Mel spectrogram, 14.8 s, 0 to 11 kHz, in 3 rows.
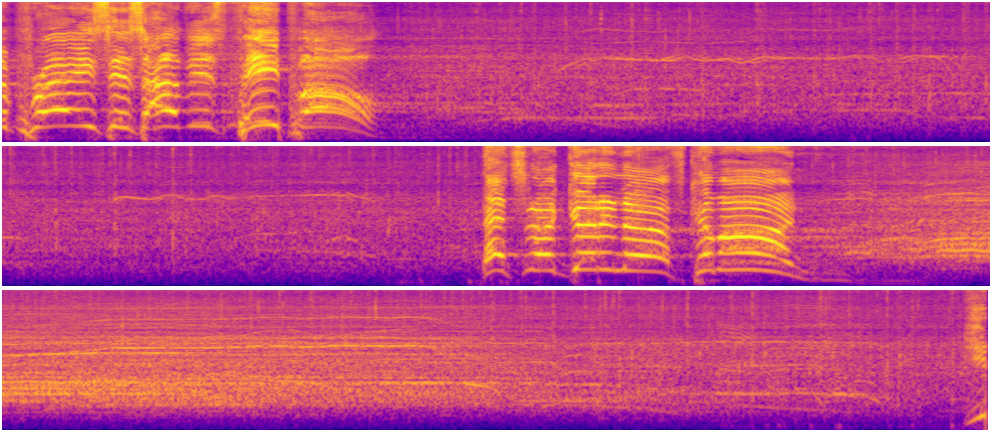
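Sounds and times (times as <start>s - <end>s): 
speech: 0.4s - 2.0s, 7.4s - 9.3s
audience applauding in a reverberant hall: 1.9s - 8.1s, 9.1s - 14.8s.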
